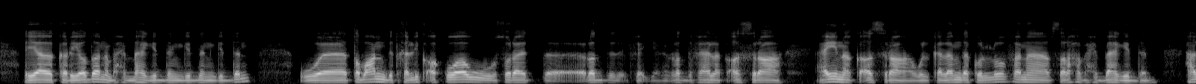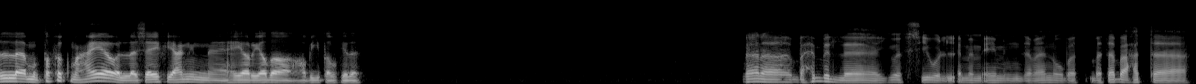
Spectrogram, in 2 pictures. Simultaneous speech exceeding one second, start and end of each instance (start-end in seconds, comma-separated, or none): none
